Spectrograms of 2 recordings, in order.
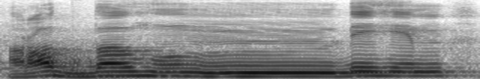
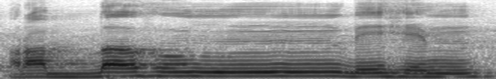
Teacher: میم ساکن کے بعد با آئے تو میم ساکن کو غنہ اور اخفا کے ساتھ پڑھیں گے، اس کو اخفاء شفوی کہتے ہیں۔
